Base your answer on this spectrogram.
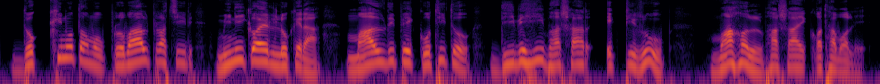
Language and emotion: Bengali, neutral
